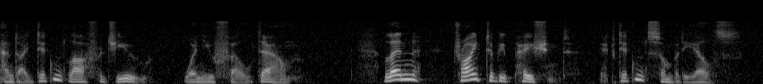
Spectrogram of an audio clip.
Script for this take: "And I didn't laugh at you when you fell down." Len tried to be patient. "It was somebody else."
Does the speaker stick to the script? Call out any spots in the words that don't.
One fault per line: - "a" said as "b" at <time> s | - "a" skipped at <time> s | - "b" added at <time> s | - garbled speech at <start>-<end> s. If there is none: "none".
- "was" said as "didn't" at 6.1 s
